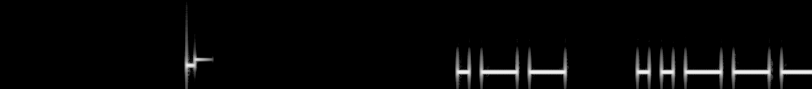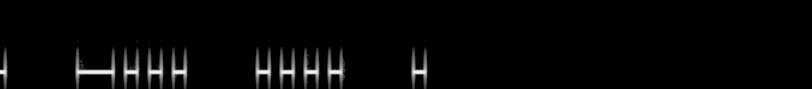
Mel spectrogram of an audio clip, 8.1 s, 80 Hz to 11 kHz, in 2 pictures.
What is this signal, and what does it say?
Morse code, heard as a keyed tone, about 19 wpm, spaced as for 14 wpm, 700 Hz. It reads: W2BHE
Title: 186 Lesson 30g - Letter b - Call Signs 20wpm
